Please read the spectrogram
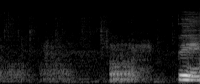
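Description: A man's voice at a lectern microphone: a quiet pause with faint small noises, a short low sound from his voice about a second in, then he starts reading aloud near the end.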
